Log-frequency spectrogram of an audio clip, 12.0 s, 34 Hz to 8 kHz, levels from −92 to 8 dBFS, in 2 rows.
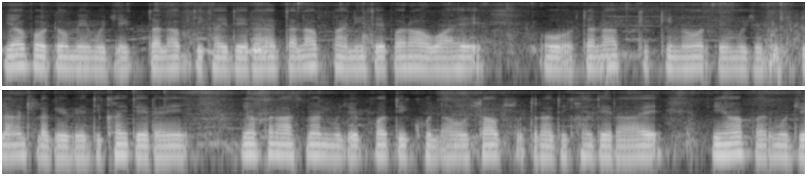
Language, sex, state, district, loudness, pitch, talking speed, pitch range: Hindi, male, Maharashtra, Dhule, -18 LUFS, 110 Hz, 225 wpm, 105-115 Hz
